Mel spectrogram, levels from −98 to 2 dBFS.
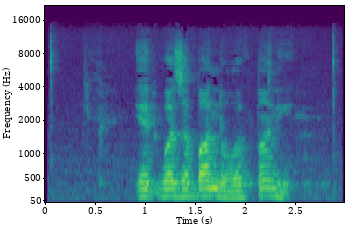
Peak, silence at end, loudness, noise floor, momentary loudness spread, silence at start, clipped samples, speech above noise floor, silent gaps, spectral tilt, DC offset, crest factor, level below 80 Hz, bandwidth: -6 dBFS; 0.55 s; -22 LUFS; -52 dBFS; 23 LU; 0.05 s; under 0.1%; 30 dB; none; -5.5 dB/octave; under 0.1%; 18 dB; -62 dBFS; 13.5 kHz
